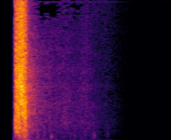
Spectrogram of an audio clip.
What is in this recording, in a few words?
Bullet Tears Vest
